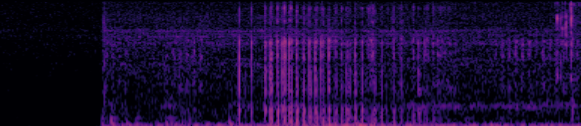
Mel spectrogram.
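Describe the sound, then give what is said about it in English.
A cat purrs steadily, a low continuous rumble with a soft rhythmic throb that starts abruptly after a brief quiet moment, with no talking. “he's purring. I can hear, I can hear your valet purring.”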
